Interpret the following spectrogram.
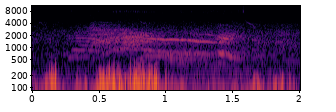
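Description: A distant animal call, about a second long, its pitch falling near the end.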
